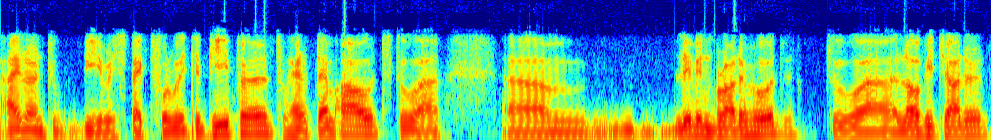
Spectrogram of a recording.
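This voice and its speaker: A lower-voiced man with a Swiss German accent hosts a radio show, speaking English as a second language in a loose, unscripted monologue. He stops often to search for words and slips on grammar as he goes. His voice comes through a dry, tinny, phone-like line. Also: dry recording. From Switzerland. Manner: halting, with frequent hesitations and non-native grammar.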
